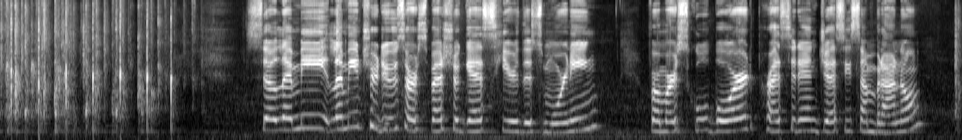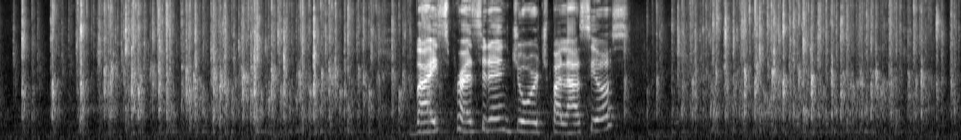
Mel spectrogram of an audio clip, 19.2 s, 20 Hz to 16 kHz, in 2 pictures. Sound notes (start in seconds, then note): 9.5 crowd applauding; 15.8 crowd applauding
